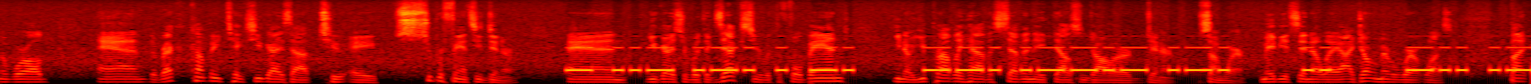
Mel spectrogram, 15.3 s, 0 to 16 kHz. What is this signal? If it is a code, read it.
Morse code (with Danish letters), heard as a keyed tone, hand-sent with a paddle, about 14 wpm, 620 Hz, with speech in English. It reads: TUREN GÅR I …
